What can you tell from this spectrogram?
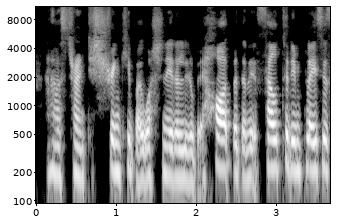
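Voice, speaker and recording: A woman speaks with an Italian accent. The recording is very clean, with a silent background and a dry, close sound with no echo. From Italy, Tuscany (near Florence). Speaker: sewing and knitting vlogger. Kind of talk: casual chat to camera.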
